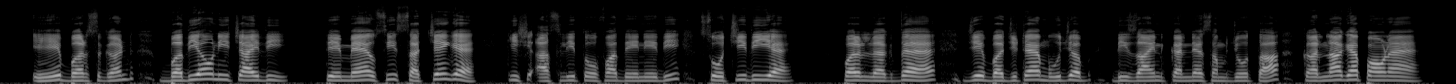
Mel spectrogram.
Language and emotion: Dogri, sad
